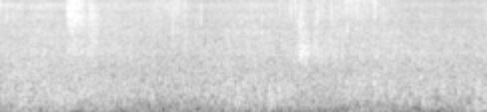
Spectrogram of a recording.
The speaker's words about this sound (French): T'as la sensation que les, les vagues s'étalent plus en fait. Et puis euh, Elle récupère l'eau comme ça, puis euh, ah, elle se répand.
